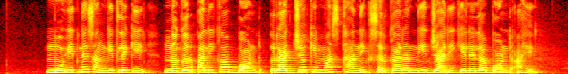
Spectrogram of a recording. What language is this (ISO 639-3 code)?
mar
